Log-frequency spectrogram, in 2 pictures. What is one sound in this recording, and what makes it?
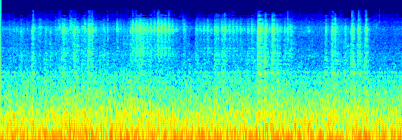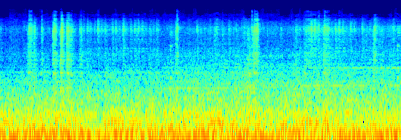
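Wind buffets loudly past the moving train.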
